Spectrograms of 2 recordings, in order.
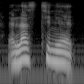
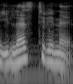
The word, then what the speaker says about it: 엘라스틱 넷: 엘라스틱 넷, 엘라스틱 넷 또는 일라스틱 넷, 뭐 이렇게 발음이 한국에서는 외래어다 보니까 혼용되어 있는데요.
